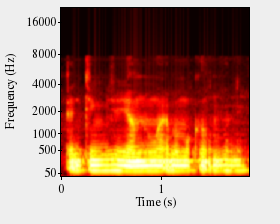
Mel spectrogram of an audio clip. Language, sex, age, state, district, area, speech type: Manipuri, male, 18-30, Manipur, Chandel, rural, spontaneous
